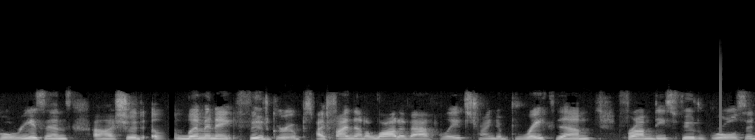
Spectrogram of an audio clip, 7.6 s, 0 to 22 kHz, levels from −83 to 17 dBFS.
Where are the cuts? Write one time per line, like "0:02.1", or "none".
0:03.0

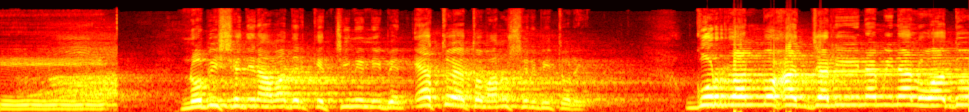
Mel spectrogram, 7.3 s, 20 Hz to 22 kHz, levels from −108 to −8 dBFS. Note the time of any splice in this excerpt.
0:00.9

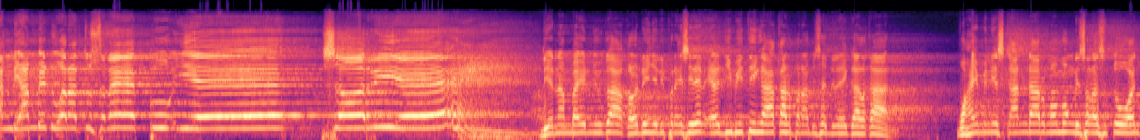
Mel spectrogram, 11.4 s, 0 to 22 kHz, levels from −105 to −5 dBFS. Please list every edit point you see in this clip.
0:05.2

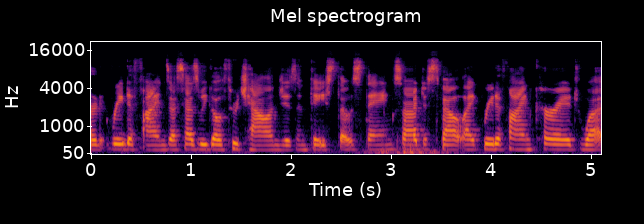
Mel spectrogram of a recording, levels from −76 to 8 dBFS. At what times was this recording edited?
none

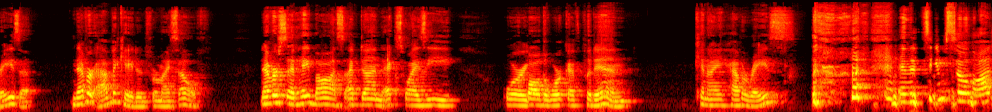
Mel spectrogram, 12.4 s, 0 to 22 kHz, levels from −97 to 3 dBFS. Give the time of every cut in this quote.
none

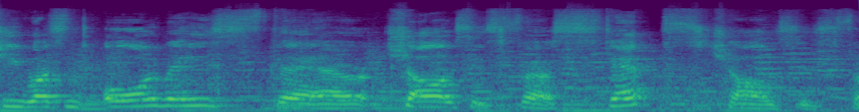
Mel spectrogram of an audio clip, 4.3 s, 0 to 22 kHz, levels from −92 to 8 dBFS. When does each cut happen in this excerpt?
0:01.9

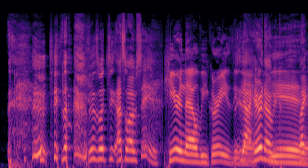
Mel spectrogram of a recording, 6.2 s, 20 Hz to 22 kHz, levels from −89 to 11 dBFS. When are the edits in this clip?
0:03.2

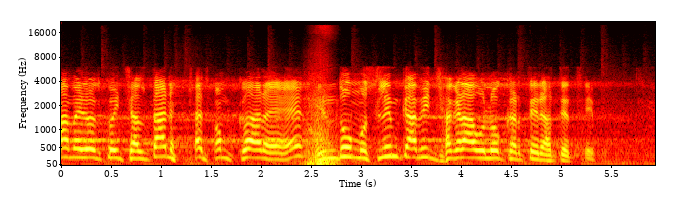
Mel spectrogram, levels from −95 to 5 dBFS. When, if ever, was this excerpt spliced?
0:02.5

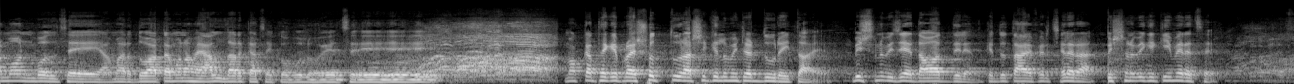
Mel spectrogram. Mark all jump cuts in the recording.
0:05.5
0:08.3
0:11.1

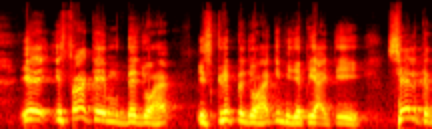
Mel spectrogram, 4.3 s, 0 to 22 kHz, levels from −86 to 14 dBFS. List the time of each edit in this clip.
none

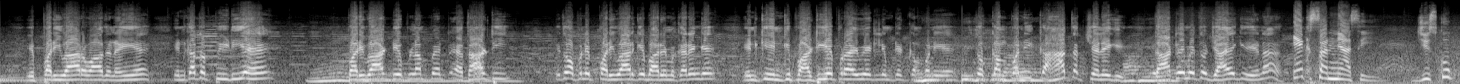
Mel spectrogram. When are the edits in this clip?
0:09.6
0:12.9

